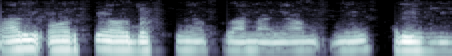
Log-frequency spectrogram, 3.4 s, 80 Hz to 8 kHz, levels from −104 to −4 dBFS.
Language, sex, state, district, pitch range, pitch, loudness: Hindi, male, Bihar, Samastipur, 130-150 Hz, 135 Hz, -19 LUFS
